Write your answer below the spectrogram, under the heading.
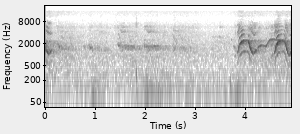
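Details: Australian magpies carolling in Beverly Hills, Sydney, Australia, August 2015, part of a long group concert: a quiet, soft warbling opening, then two loud swooping, looping harmonic notes near the end.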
